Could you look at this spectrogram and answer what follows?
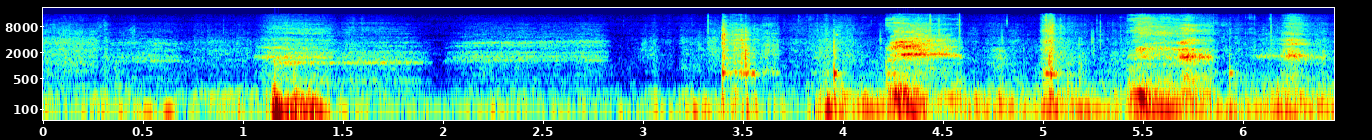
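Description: Hard breathing mixed with scraping and shuffling on rock and gravel, made by someone crawling through a low cave passage. The strokes come irregularly and get busier and louder after about three seconds.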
